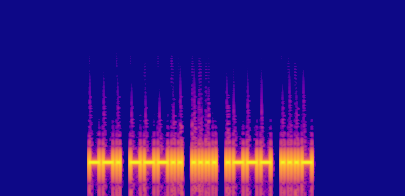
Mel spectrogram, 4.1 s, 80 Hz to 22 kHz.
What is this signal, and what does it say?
Morse code, heard as a keyed tone, about 36 wpm, 700 Hz. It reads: G8HJV
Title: DXCC-100 Call Signs - 5 Characters - 35wpm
